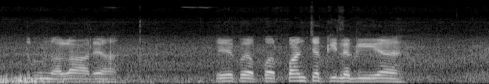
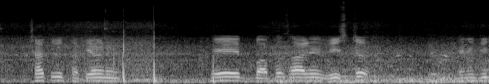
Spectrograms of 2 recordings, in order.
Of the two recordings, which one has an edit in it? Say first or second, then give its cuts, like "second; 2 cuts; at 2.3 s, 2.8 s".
second; 1 cut; at 1.5 s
